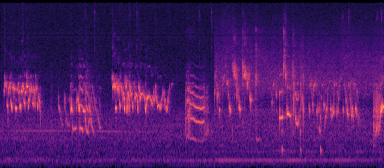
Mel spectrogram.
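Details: Pet budgerigar chirping at home, a stream of buzzy warbles and trills in repeated phrases, including a downward-sweeping squeaky note, continuing almost without break over a faint low hum.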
